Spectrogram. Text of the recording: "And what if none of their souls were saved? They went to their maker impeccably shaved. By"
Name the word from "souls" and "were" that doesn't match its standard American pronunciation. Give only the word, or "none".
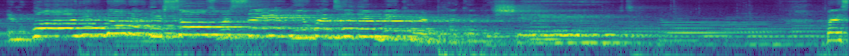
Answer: none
